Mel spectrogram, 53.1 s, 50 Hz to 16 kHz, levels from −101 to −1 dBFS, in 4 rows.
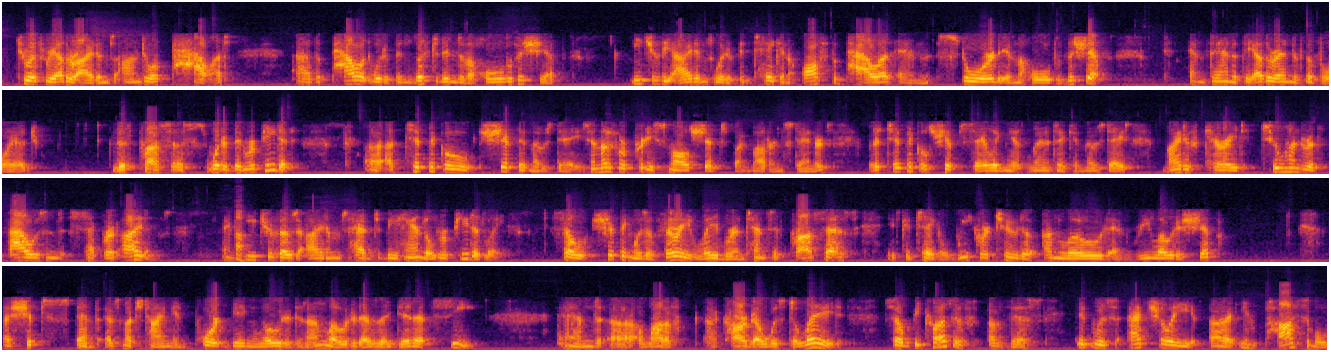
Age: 60-79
